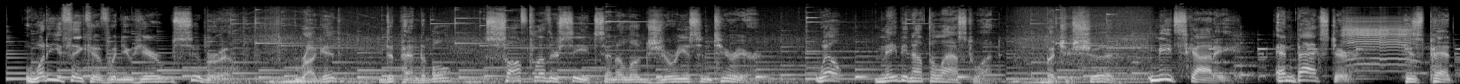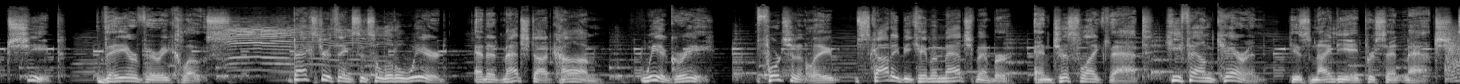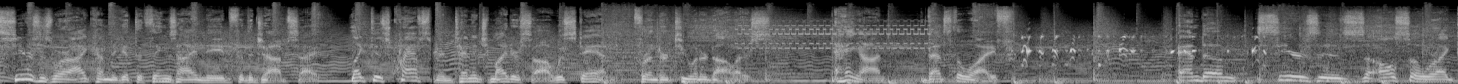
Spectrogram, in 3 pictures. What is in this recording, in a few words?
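English US, Commercial; GoLocalise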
